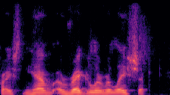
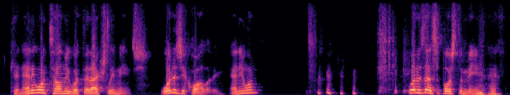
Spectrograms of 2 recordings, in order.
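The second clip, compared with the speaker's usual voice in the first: talking through bursts of laughter, pitched up; 5 semitones higher than usual. Speaker puts questions to the listeners, laughing while talking. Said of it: "I'm sorry, I'm laughing".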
